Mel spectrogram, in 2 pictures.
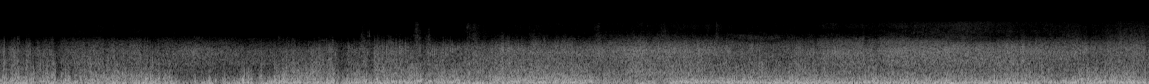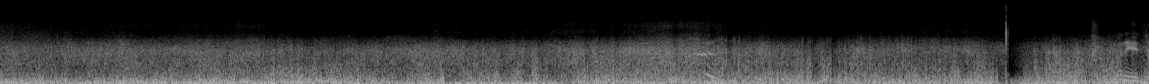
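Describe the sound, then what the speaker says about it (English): Strong wind roars across an open beach, a loud continuous buffeting blast battering the microphone with rumbling gusts throughout, near and unbroken. "Getting blasted by the wind"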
